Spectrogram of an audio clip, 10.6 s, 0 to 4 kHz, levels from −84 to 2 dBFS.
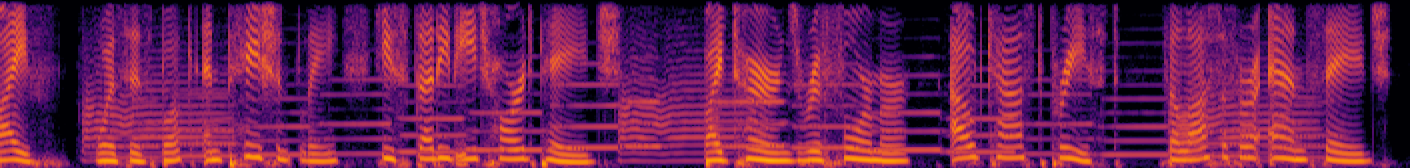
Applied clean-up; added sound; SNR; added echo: none; Trumpet + Wind instrument, woodwind instrument; 14 dB; none.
